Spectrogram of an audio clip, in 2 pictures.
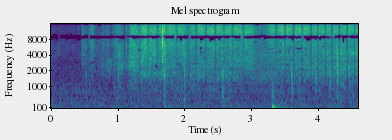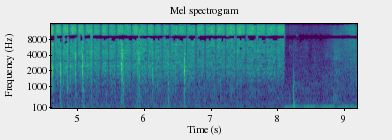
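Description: A gloved hand scrubs a metal pipe with a rough, rasping sound.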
